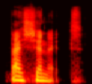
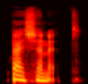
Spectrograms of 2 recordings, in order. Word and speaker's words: passionate: passionate you said passionate passionate so remember the majority of adjectives in English that end in ate we will simply produce the it sounds a passionate passionate delicate delicate adequate adequate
